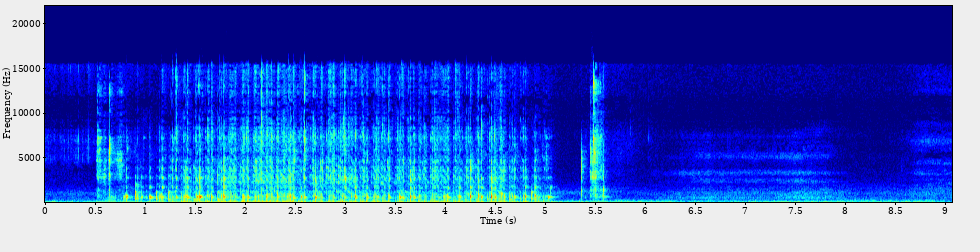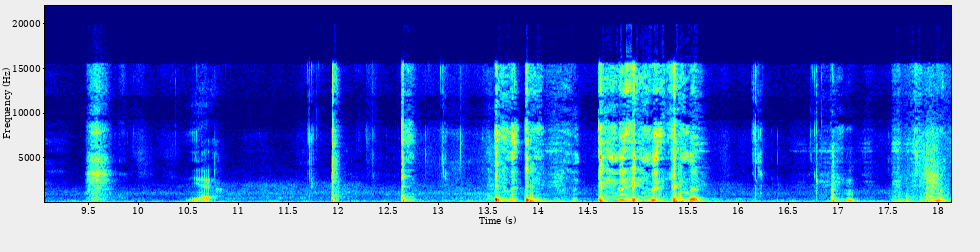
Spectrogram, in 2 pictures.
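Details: Harsh run of coughs and throat clearing right after inhaling smoke from a water pipe; the pipe's bubbling is heard first, then a pause before the cough after smoke inhalation.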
